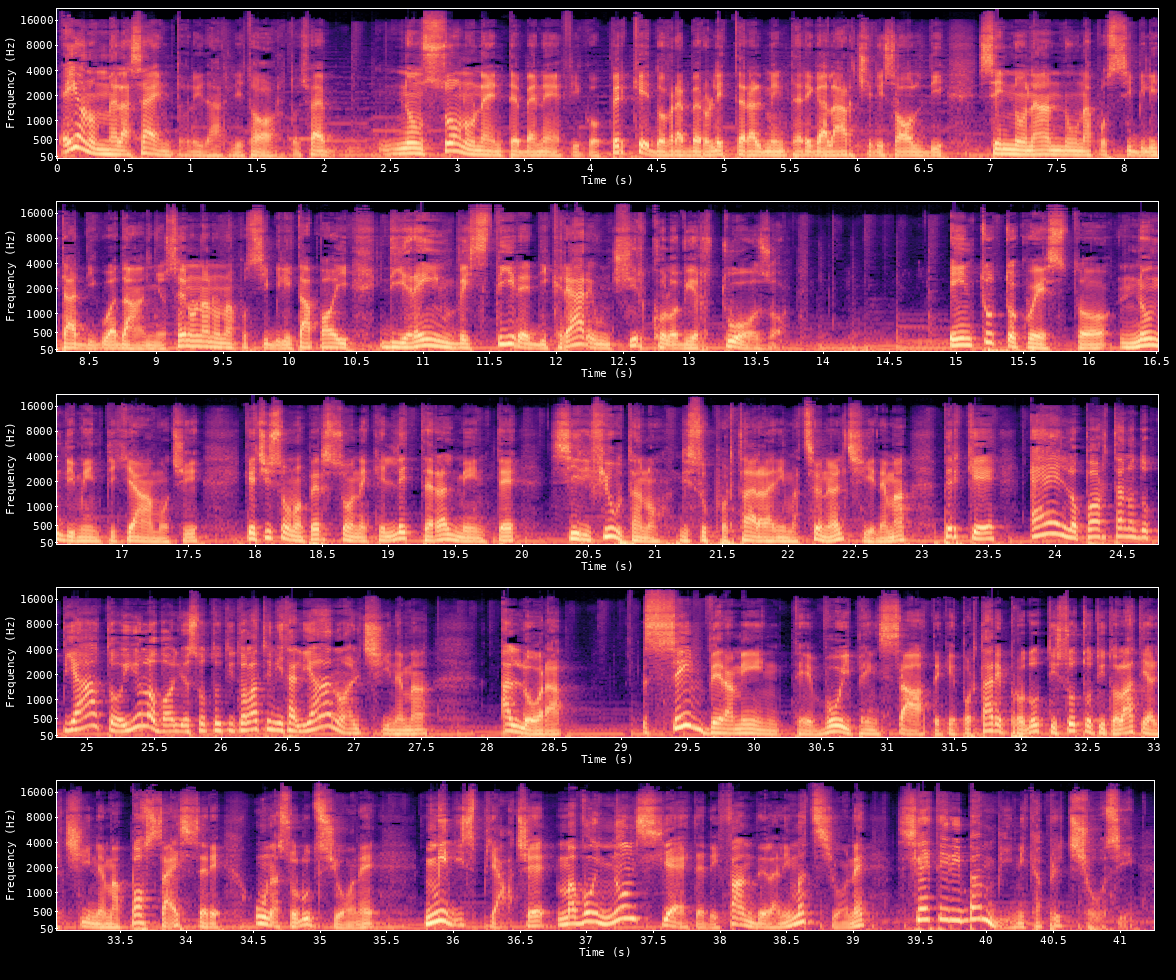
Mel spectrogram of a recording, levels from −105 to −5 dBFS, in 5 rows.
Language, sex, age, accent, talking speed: Italian, male, 30-49, native, 150 wpm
